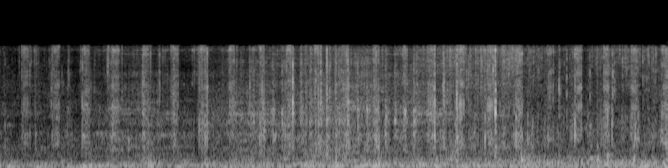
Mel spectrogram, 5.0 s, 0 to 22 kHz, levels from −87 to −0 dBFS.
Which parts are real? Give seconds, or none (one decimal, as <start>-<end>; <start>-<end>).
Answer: 0.0-0.5; 3.4-5.0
